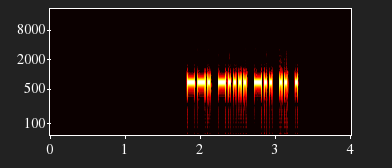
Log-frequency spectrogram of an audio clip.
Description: Morse code, heard as a keyed tone, about 36 wpm, 700 Hz. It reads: G6DIE
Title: DXCC-100 Call Signs - 5 Characters - 35wpm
